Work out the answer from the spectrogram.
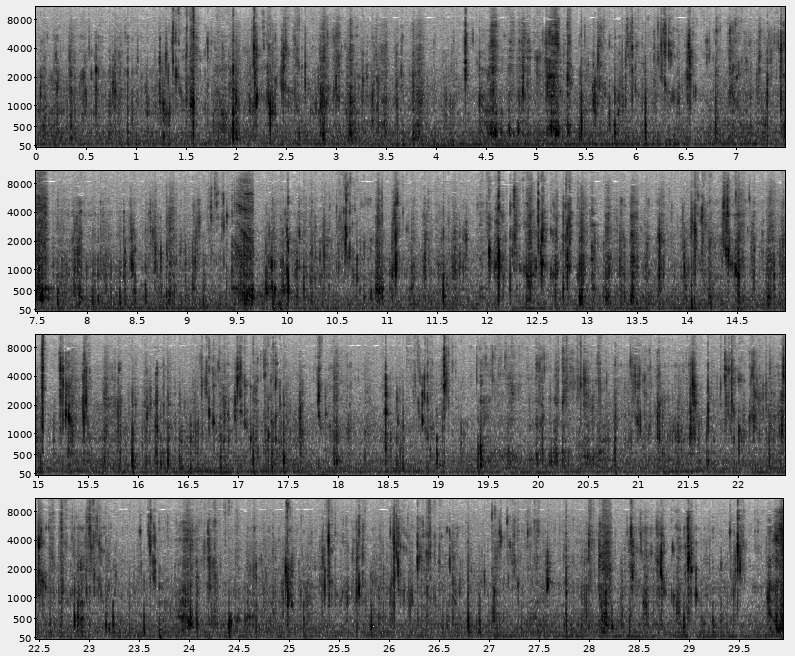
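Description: Close-up eating sounds of a person chewing soft, fatty meat in chili oil: continuous wet chewing with frequent lip smacks and mouth clicks.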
